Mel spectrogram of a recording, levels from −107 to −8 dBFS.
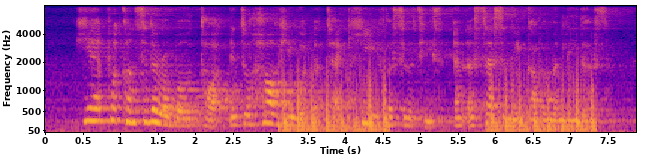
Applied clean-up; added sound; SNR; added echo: none; Strum; 0 dB; reverberation time 2.3 s.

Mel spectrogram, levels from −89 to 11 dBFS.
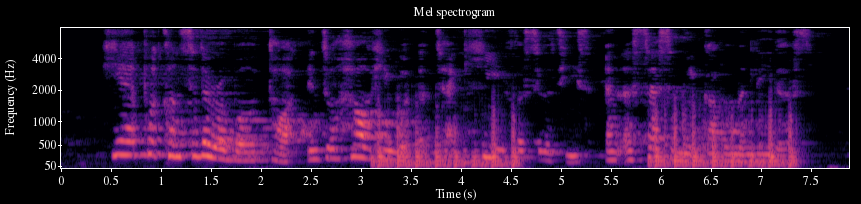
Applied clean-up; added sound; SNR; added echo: classical method WPE with log-MMSE.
